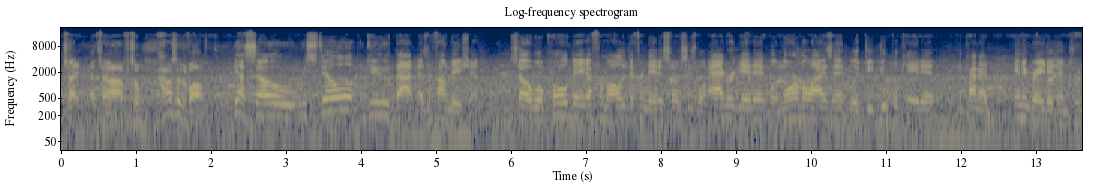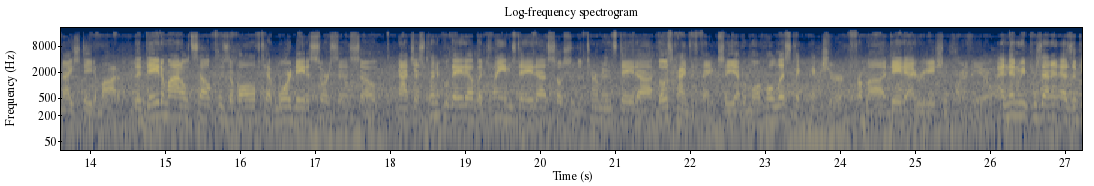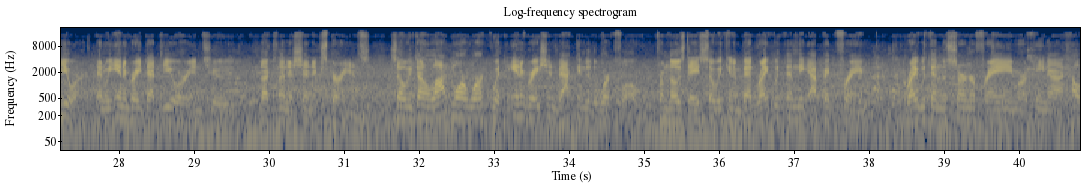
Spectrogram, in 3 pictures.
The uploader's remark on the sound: Interview in Action live from HLTH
